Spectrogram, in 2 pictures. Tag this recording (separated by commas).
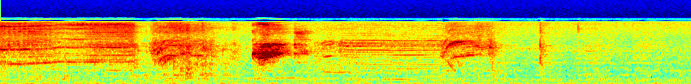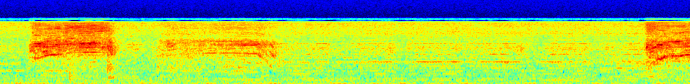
Music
